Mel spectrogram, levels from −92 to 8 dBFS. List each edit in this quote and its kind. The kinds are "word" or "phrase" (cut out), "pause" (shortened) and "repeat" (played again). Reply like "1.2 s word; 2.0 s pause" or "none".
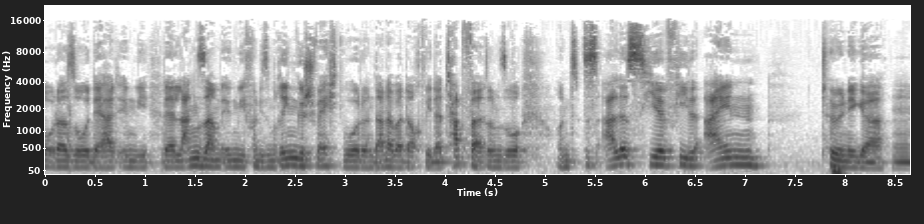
1.2 s word; 4.4 s word; 5.4 s word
